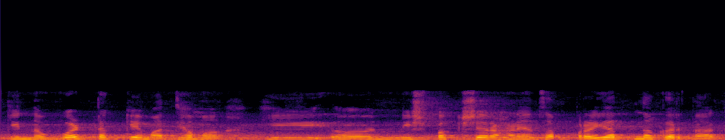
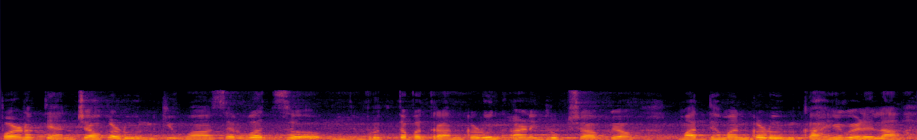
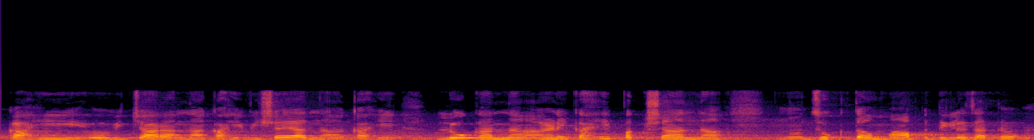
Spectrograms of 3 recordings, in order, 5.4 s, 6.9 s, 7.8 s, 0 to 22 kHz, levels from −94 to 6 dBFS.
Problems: background sounds at intervals, background conversations at intervals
